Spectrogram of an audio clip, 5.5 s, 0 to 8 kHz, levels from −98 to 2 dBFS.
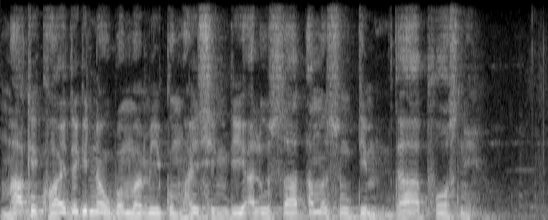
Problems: background sounds at intervals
